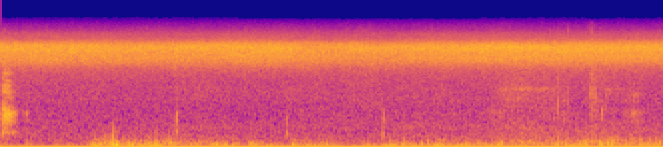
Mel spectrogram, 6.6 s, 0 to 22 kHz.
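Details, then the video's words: Brood X 17-year periodical cicadas during their emergence at Ayersville, Ohio, on June 18, 1987, recorded on a VHS camera: a steady, unbroken high buzzing chorus runs throughout, over low rumbling handling and rustling noise. "17 year Cicada, Ayersville Ohio,"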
